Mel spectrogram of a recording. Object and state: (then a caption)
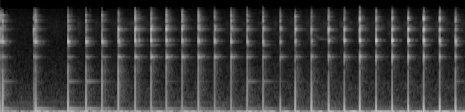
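Glass beer bottle. Glass beer bottles are tapped in a quick, steady series of sharp clinks. Each tap is a bright, short ping with a high ringing tone over a faint low hum, and the taps fall at a fairly even pace.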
